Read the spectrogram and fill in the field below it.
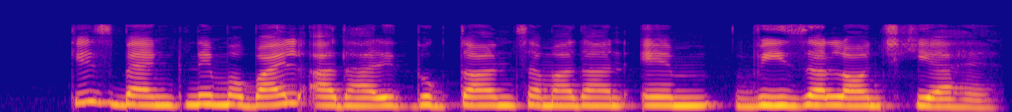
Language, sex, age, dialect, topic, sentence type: Hindi, female, 18-24, Hindustani Malvi Khadi Boli, banking, question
